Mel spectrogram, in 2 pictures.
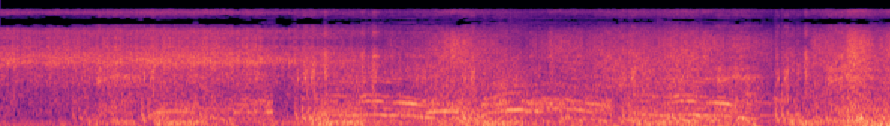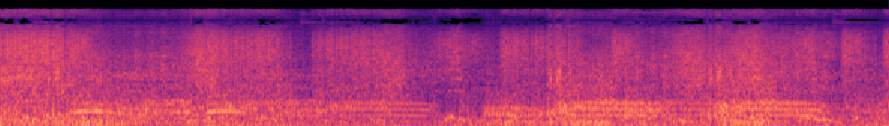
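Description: Gunshots blast repeatedly.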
